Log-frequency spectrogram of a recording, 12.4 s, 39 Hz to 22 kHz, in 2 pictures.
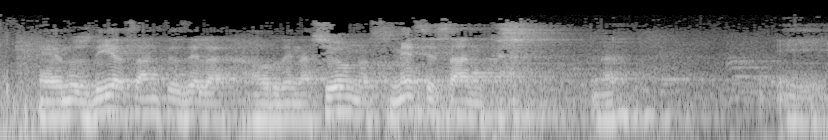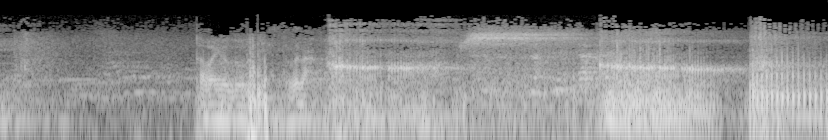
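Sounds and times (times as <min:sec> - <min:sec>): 
speech: 0:00.3 - 0:04.9, 0:07.7 - 0:09.1
person imitating snoring with their voice: 0:08.7 - 0:12.4.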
